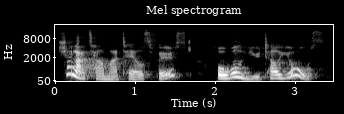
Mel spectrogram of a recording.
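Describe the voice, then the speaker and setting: A woman's voice: on the high side, sing-song, measured pace, darkish tone. A woman reading aloud and voicing a cheerful, brave young boy in a storybook.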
